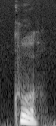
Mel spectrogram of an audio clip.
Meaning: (adjective) short; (noun) court; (verb) third-person singular present indicative of courir
- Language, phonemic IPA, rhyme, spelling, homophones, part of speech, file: French, /kuʁ/, -uʁ, court, cour / coure / courent / coures / courre / cours / courts, adjective / noun / verb, Fr-court.ogg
